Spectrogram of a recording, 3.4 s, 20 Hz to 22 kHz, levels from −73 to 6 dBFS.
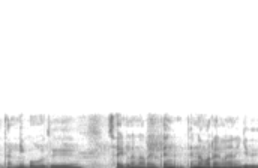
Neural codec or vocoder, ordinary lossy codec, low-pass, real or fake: none; none; 7.2 kHz; real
